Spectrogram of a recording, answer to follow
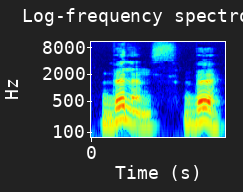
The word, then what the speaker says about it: Wullems: It's like Willems.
